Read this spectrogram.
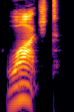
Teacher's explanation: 안 울리죠? 이렇게 마지막 소리가 성대가 울리지 않는 무성음으로 끝나는 동사에 ed가 붙어서 과거형이 되는 경우에는 같은 무성음인 t로 발음을 해줘요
